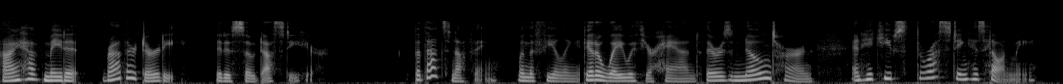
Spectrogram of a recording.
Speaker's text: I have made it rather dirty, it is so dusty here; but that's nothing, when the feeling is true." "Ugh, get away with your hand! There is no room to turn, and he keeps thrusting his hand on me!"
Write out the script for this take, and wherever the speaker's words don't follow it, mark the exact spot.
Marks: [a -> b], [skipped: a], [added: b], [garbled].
I have made it rather dirty, it is so dusty here; but that's nothing, when the feeling [skipped: is true." "Ugh,] get away with your hand! There is no [skipped: room to] turn, and he keeps thrusting his [skipped: hand] on me!"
